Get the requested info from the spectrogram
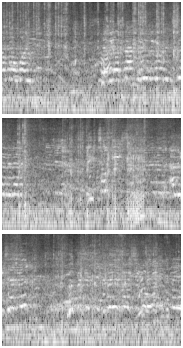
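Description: Banger race cars' engines running as the cars roll slowly past, with a person's voice talking continuously over them.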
